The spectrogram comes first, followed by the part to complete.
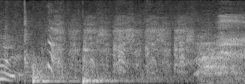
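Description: Wordless cartoon-character vocal noises: two quick falling cries and a held low note lasting about a second.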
